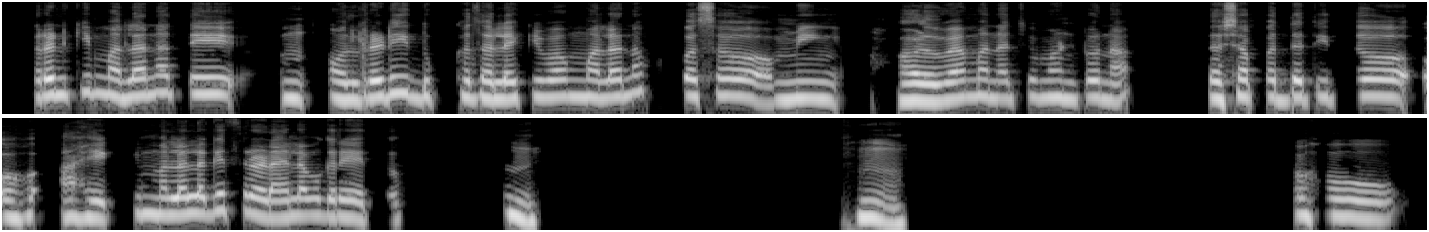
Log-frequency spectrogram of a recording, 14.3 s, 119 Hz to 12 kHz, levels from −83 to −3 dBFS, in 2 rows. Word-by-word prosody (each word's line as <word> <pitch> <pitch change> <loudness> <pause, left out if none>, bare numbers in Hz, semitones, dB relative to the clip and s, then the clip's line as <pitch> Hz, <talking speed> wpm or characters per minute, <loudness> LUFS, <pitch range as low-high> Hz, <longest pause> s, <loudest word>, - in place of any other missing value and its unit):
कारणकी 260 +4 +3
मला 250 -2 +2
ना 285 - 0
ते 275 0 +4 0.3
अ, 235 - -1 0.2
ऑलरेडी 235 +5 +4
दुःख 240 0 -4
झालं 225 -1 +4
किंवा 240 0 0
मला 240 -1 +2
ना 280 +4 -2
खूप 255 - -3
असं 245 -5 +1
मी 230 +1 +1 0.4
हळव्या 210 +1 +5
मनाची 240 -1 -3
म्हणतो 235 0 0
ना 205 -2 -2 0.4
तशा 225 +2 +4
पद्धतीचं 240 +1 0
अ, 205 - +1 0.3
आहे. 200 -1 +1
की 195 +6 -9
मला 225 -1 +3
लगेच 250 +2 +1
रडायला 215 -1 +2
वगैरे 210 -1 0
येतं. 180 -2 -5 0.6
हं. 195 -5 +3 1.6
हं. 190 -7 +1 2.0
अ, - - -1
हो. 200 -3 -1
230 Hz, 135 wpm, -23 LUFS, 210-245 Hz, 2.0 s, हळव्या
